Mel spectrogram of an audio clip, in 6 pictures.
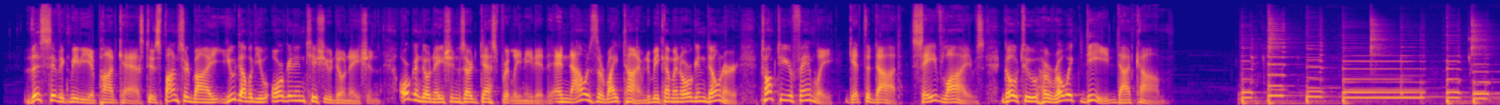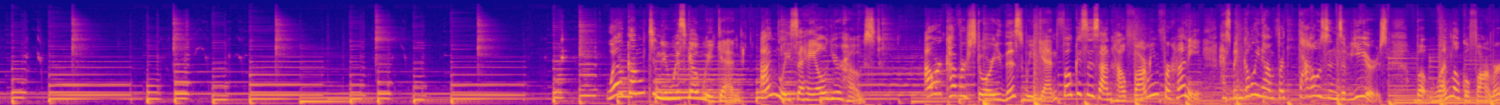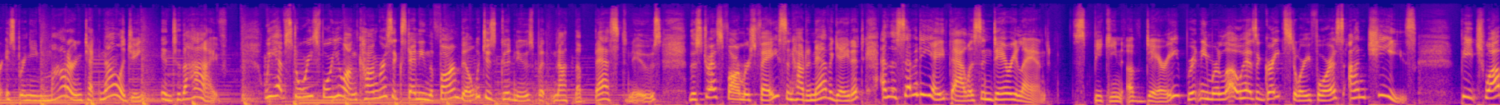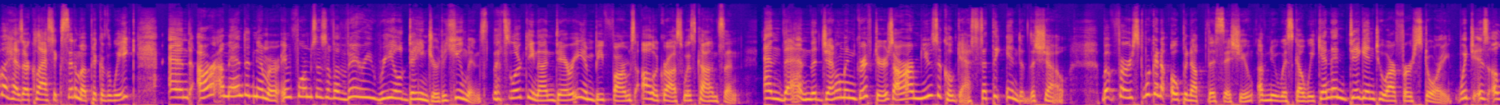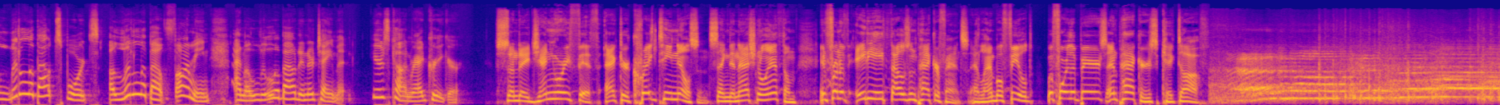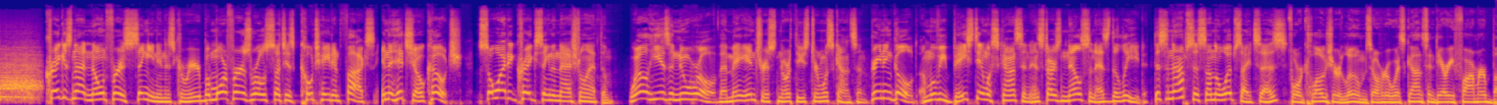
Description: NEWisco Weekend is a news magazine-style show filled with conversations and stories about issues, entertainment, and culture making the Fox Valley, Green Bay and beyond -- a rich, unique area to call home.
